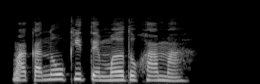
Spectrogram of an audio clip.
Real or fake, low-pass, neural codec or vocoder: real; 9.9 kHz; none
